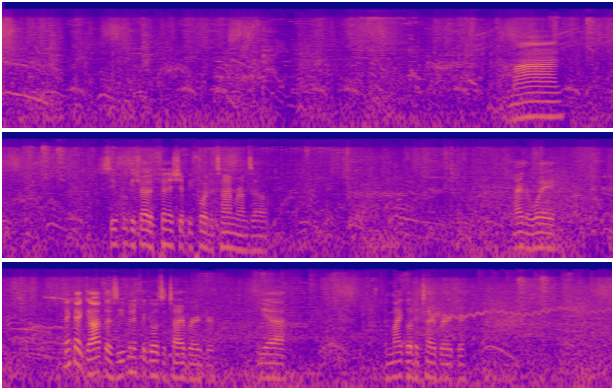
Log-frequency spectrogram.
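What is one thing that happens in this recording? Battle sound effects clash and pop from a strategy game.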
